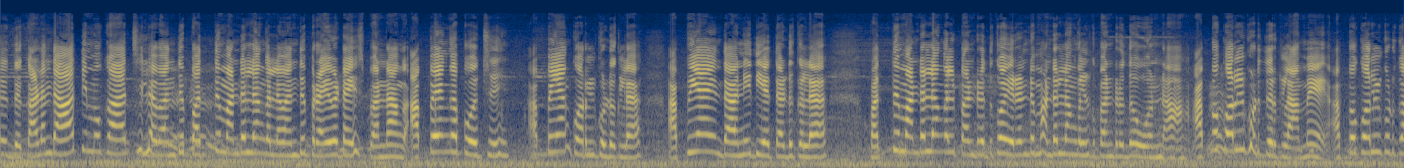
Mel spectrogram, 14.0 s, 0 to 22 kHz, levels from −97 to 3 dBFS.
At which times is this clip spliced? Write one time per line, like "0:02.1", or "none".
none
